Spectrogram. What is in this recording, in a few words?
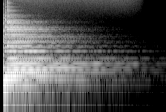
Shawzin Yo Chord C; Music; Warframe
